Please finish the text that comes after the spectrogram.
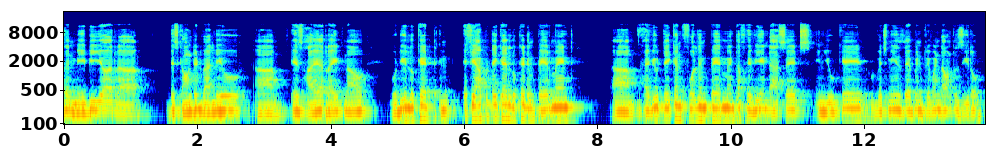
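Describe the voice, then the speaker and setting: A man's voice: deep voice, fairly even intonation, moderate pace, rough recording. A man calling in as an analyst, putting detailed questions in tentative, hedged phrasing. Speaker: equity analyst caller. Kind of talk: asking questions on an earnings call.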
